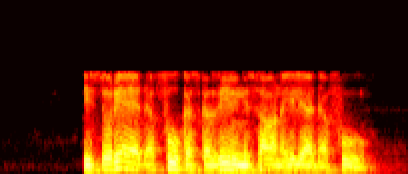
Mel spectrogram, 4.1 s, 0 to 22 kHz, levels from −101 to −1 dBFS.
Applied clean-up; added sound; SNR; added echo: none; none; none; reverberation time 0.5 s.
